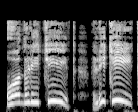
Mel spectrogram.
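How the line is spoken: Exclaimed. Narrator (Russian): воскликнул супротивка

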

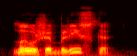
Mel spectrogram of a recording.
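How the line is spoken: Excited exclamation. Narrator (Russian): Анни возбужденно воскликнула

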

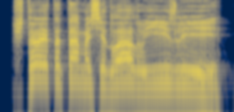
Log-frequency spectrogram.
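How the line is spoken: Mocking sing-song. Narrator (Russian): насмешливо пропел Малфой

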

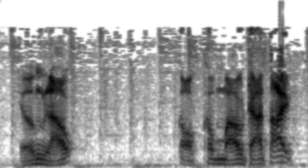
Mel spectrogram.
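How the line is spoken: Harsh gritted voice. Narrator (Vietnamese): Lôi Vũ gằn giọng

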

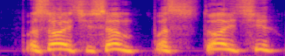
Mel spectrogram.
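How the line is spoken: Trembling exclamation. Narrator (Russian): воскликнул мистер Уинкль, сильно дрожа

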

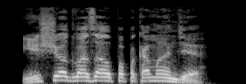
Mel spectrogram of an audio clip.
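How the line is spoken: Loud shout. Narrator (Russian): Громко крикнул капитан

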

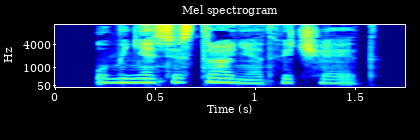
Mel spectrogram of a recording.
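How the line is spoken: Quiet. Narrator (Russian): тихо сообщила я

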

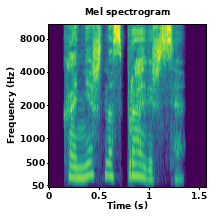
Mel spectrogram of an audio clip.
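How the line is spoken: Tender, gentle. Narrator (Russian): ласково ответила женщина

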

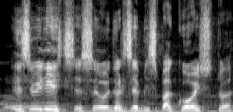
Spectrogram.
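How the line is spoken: Pleading voice. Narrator (Russian): начал настройщик умоляющим голосом

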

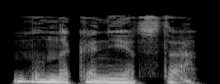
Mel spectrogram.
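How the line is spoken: Hoarse demonic voice. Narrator (Russian): послышался хриплый голос демона

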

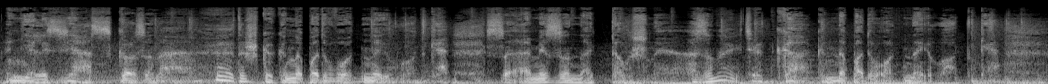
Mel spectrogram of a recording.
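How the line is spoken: Coaxing whisper. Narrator (Russian): этот увещевающий шепот

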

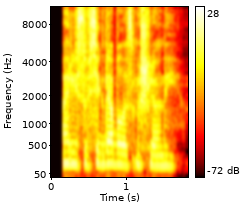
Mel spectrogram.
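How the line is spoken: Sighed. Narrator (Russian): вздохнул Исмаэль

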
